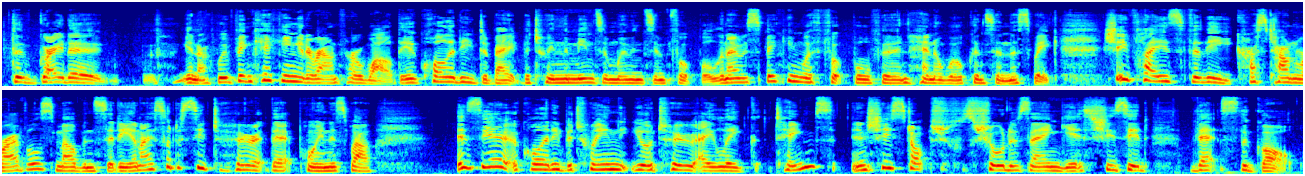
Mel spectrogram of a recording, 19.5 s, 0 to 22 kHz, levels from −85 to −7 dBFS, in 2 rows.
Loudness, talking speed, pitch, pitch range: -21 LUFS, 225 wpm, 195 Hz, 170-235 Hz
